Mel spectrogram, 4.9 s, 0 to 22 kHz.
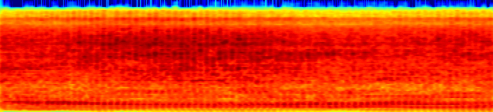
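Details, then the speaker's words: Rebuilt Yamaha YFM225 ATV single-cylinder first run after oil priming: quick, even, steady putter with no knocks; runs well, heaps of smoke considered normal, slight exhaust leak suspected, no oil leaks. "all right sounds like we have a bit of an exhaust leak over here a little bit of smoke coming out that's quite normal no oil leaks everything looks good and most importantly it's got chopping heaps of smoke even give it a rip"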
